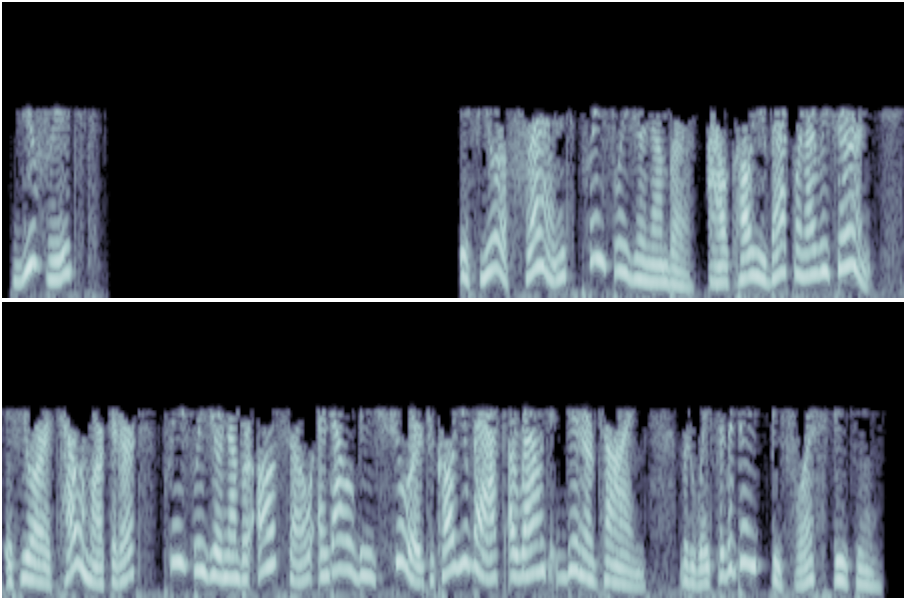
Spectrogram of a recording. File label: Telemarketer, answering machine messages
